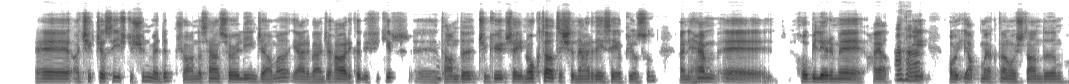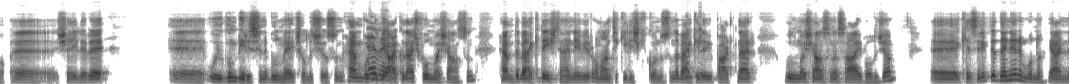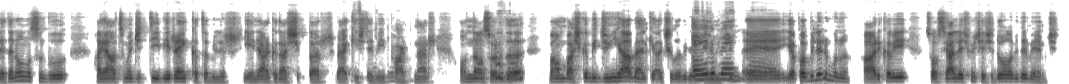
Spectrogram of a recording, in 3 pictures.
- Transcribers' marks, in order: none
- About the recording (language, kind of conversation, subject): Turkish, advice, Eşim zor bir dönemden geçiyor; ona duygusal olarak nasıl destek olabilirim?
